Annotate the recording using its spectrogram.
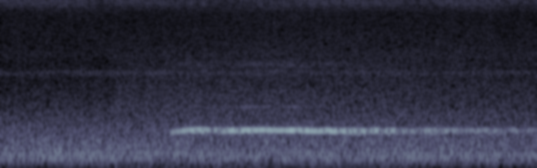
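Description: One long faint howl of a dog or wolf, a single held note that sounds for about two seconds and fades away.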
